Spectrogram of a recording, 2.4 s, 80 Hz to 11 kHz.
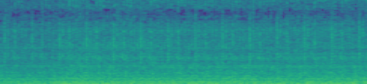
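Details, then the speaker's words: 2002 Mercedes-Benz CLK 430 AMG at idle: even idle with steady airy hiss not pulsing with engine; vacuum leak from a badly dry-rotted hose. "I think I found what was leaking from that was making the hissing sound. It's right here. It is really, really dry rotted."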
